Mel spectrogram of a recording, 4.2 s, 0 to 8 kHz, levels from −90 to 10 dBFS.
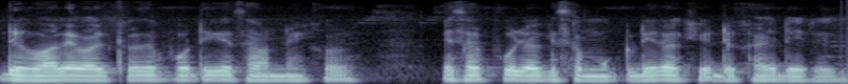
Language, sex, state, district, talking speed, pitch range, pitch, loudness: Hindi, male, Madhya Pradesh, Umaria, 255 wpm, 105-110 Hz, 105 Hz, -18 LUFS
